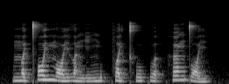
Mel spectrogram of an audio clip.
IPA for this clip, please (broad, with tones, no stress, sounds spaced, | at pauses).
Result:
n̪ ɐ˧ j t̪ʰ ɔː˥ j n̪ ɔː˨˧ j l ɐ˨˧ ŋ iː˨˧ ŋ uː˨˥ p̚ f ɐ˨ j kʰ uː˨˧ kʷ aː˨˥ t̚ h œː˥ ŋ t̪ ɔː˨ j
